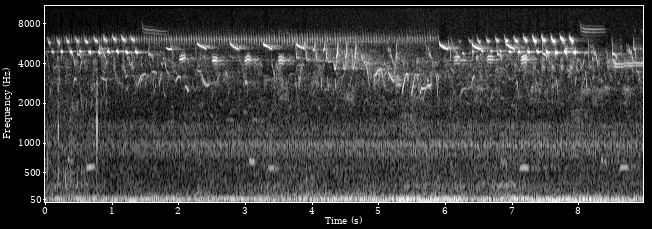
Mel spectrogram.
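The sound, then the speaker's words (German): A dense, many-voiced spring chorus of songbirds fills the air with overlapping chirps, trills and whistles, steady throughout with a faint low outdoor rumble beneath, no one speaking. “So vielstimmig kann ein Frühlingsvogelkonzert immer noch klingen.”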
